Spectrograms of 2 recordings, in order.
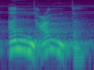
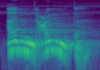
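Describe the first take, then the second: The two takes are said the same way.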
